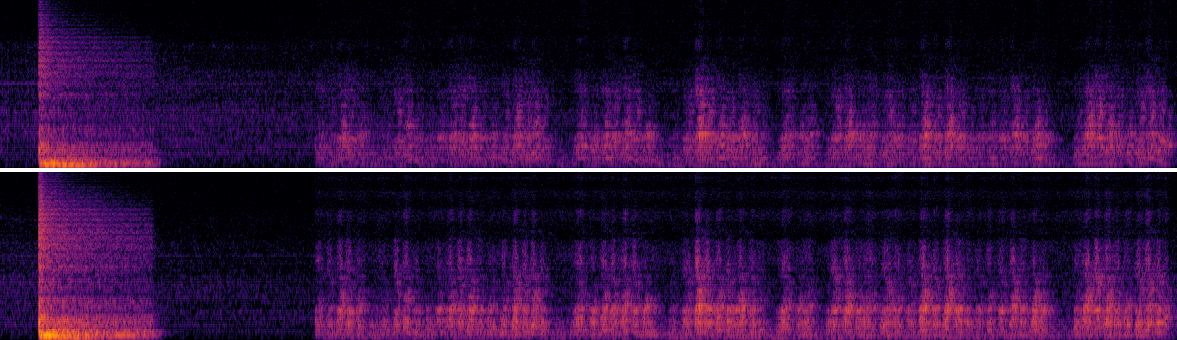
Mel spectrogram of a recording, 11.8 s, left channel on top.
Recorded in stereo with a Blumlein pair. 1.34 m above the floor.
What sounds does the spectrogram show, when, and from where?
0.4 s an explosion: 30° right, 1.2 m
3.1 s writing: 65° right, 5.5 m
